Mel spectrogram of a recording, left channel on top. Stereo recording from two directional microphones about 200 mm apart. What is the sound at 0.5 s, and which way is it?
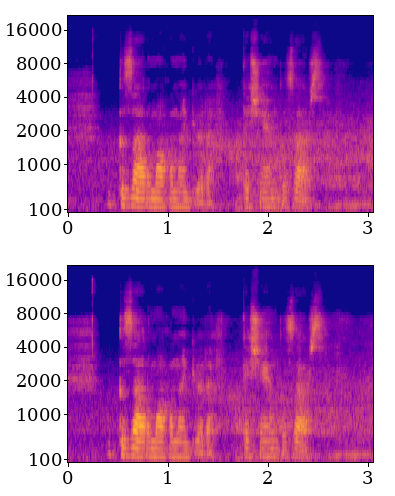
Speech, 10° right (ahead or behind).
